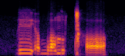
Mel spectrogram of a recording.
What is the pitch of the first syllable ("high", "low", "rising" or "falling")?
high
